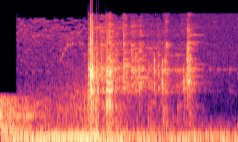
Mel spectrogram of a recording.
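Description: CRT television picture tube imploding: a low rumble, then sharp cracks and clinks of breaking glass about a second in and again near the end.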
